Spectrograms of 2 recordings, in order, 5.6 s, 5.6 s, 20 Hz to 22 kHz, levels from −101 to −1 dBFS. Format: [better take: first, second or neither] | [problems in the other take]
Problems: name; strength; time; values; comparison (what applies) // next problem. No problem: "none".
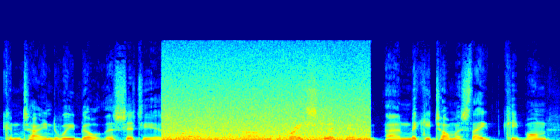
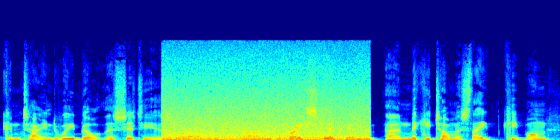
neither | wind noise on the microphone; heavy; from 1.5 to 3.5 s; 4 dB above the speech; the same in both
